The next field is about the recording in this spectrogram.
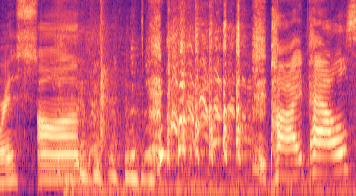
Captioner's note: laughs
